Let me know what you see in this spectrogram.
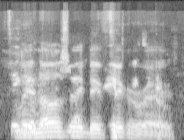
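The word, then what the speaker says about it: Le nozze di Figaro: Le Nozze de Figaro. Yeah, that's not wrong. It's just there's some trilling in the R's.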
